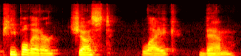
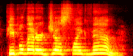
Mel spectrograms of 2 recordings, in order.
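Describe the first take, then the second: First: Said in the usual way. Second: Higher and louder, punched for emphasis; emphatic repeat. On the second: Shown as a demonstration. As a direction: hammer the point home on the repeat.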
